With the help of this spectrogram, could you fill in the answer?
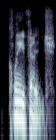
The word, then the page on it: cleavage: American English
